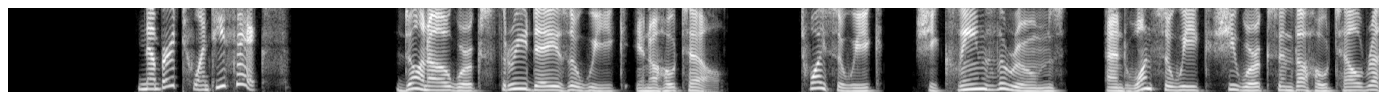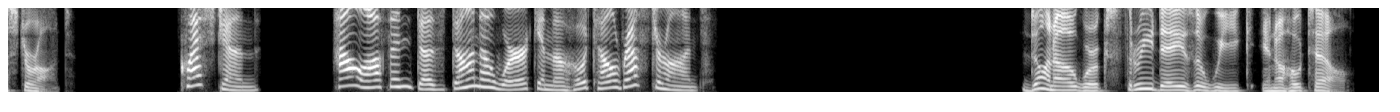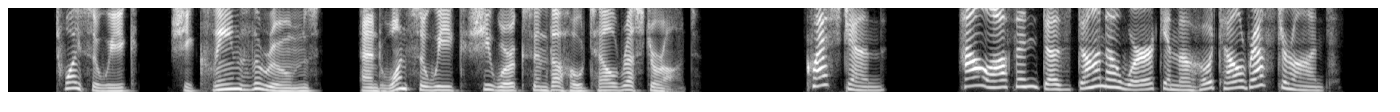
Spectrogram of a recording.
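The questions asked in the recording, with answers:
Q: How often does Donna work in the hotel restaurant?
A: Once a week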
